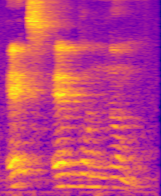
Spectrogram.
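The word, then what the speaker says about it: ἐξ ἔργων νόμου: Entonces, sí, ahora dice, en griego dice ex ergon nomu, se pronuncia así, ex ergon, si está con plural, nomu, entonces se pronuncia así, ex ergon nomu.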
